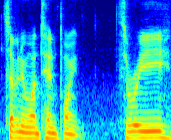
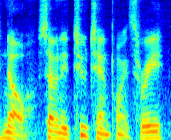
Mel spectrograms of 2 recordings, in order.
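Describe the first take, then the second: First: Said in the usual way. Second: Seventytwo stressed, with a rising tune; correcting stress on seventytwo. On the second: Real, not acted. Correcting his own order number, seventytwo stressed. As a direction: lean on seventytwo to fix the slip.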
